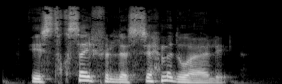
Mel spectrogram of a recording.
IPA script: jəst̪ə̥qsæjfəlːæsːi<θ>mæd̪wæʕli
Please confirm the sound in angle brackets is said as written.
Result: no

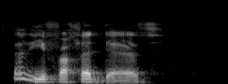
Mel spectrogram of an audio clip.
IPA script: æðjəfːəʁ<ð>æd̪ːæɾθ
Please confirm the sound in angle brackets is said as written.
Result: no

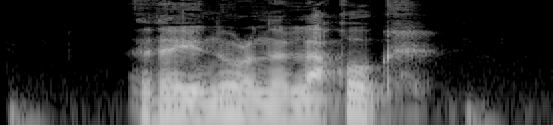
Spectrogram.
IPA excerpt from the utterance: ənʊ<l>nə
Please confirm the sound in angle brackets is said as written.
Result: no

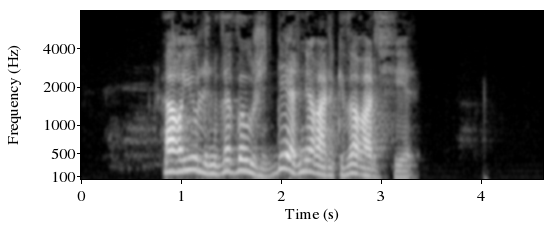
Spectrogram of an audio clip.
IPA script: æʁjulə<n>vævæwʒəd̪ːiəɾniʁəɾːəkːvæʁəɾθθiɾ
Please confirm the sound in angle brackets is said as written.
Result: yes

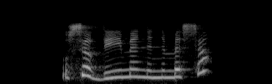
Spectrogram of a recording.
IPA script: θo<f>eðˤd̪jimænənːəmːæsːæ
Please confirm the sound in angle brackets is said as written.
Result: no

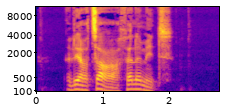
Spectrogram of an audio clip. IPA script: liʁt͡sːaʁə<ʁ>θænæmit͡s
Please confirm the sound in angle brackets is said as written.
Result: yes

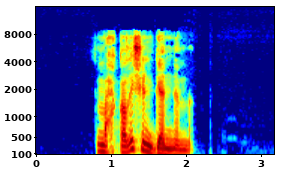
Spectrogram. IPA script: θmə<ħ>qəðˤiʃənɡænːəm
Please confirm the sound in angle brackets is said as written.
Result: yes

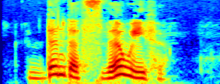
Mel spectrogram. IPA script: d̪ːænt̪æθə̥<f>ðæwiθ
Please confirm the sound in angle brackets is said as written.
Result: no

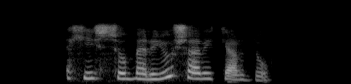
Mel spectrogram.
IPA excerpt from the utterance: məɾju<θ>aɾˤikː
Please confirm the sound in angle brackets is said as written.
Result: no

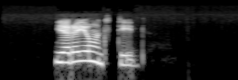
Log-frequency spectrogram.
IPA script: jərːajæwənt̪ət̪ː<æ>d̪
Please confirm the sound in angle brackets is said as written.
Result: no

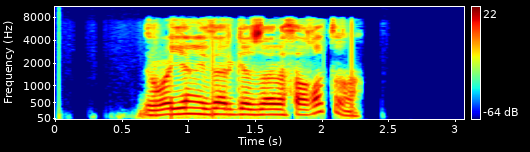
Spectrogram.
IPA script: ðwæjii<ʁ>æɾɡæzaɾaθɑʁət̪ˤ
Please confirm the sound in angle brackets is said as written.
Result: no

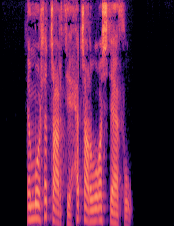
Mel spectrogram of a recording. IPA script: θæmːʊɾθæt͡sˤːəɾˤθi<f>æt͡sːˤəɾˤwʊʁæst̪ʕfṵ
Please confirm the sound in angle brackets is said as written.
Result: no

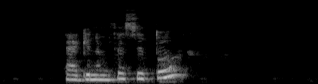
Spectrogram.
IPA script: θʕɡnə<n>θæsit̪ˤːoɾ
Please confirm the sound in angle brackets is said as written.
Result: no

